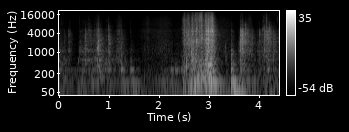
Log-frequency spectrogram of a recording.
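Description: Tarot cards are shuffled close by, riffling in short bursts with a louder flurry of rapid flicks and slaps near the middle, followed by softer shuffling.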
